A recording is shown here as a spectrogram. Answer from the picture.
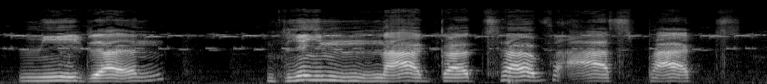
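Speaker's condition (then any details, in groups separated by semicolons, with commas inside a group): Speech impediment; no speech therapy yet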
